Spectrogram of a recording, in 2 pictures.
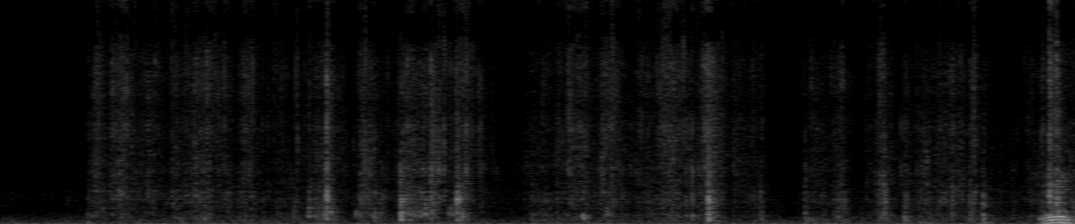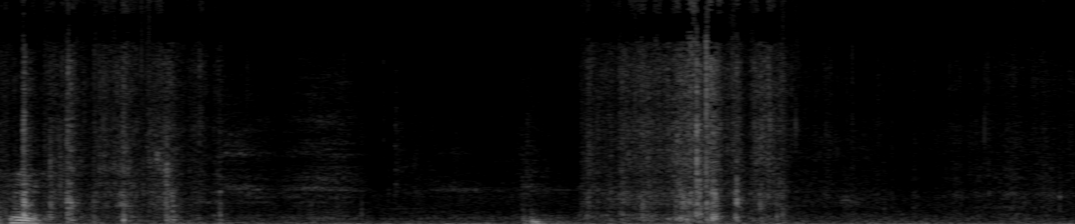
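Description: A foil-lined insulated bubble bag crinkling and rustling in irregular bursts as it is snipped with scissors and pulled open by hand.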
